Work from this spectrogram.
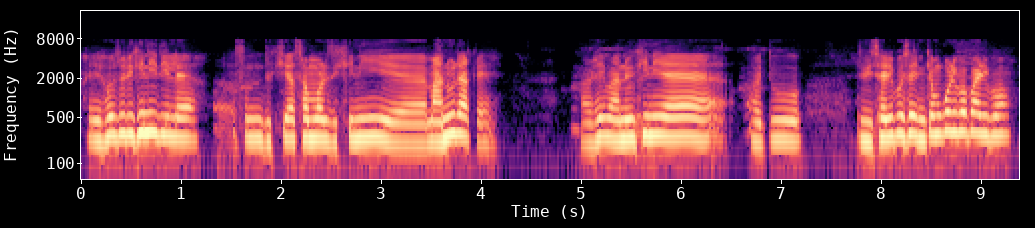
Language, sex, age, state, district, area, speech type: Assamese, female, 45-60, Assam, Darrang, rural, spontaneous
